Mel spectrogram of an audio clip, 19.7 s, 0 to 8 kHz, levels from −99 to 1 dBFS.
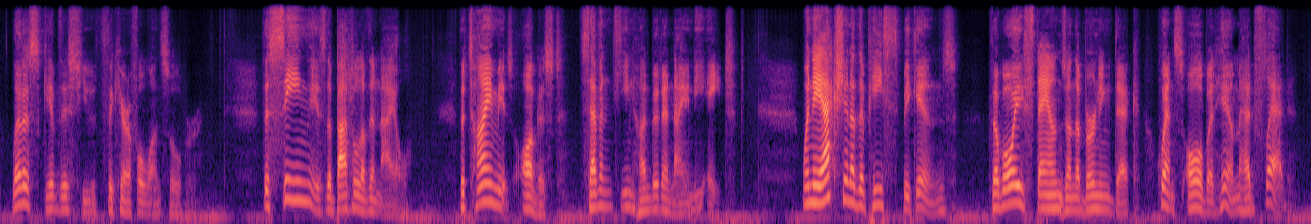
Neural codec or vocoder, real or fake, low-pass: codec, 16 kHz, 0.5 kbps, X-Codec, WavLM features, trained on Multilingual LibriSpeech; fake; 7.2 kHz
